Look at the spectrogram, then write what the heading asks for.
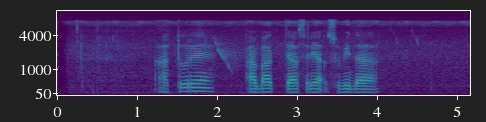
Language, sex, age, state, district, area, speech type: Santali, male, 30-45, West Bengal, Bankura, rural, spontaneous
